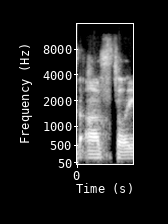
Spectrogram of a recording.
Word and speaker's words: Oztalay: My last name is Oztalay. In other words, it's spelled.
